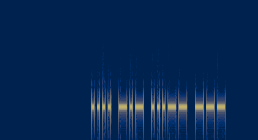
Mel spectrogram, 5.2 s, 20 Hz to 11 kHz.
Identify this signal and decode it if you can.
Morse code, heard as a keyed tone, about 22 wpm, 700 Hz. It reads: HK3O
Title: DXCC-100 Call Signs - 4 Characters - Repeated 2x - 22wpm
